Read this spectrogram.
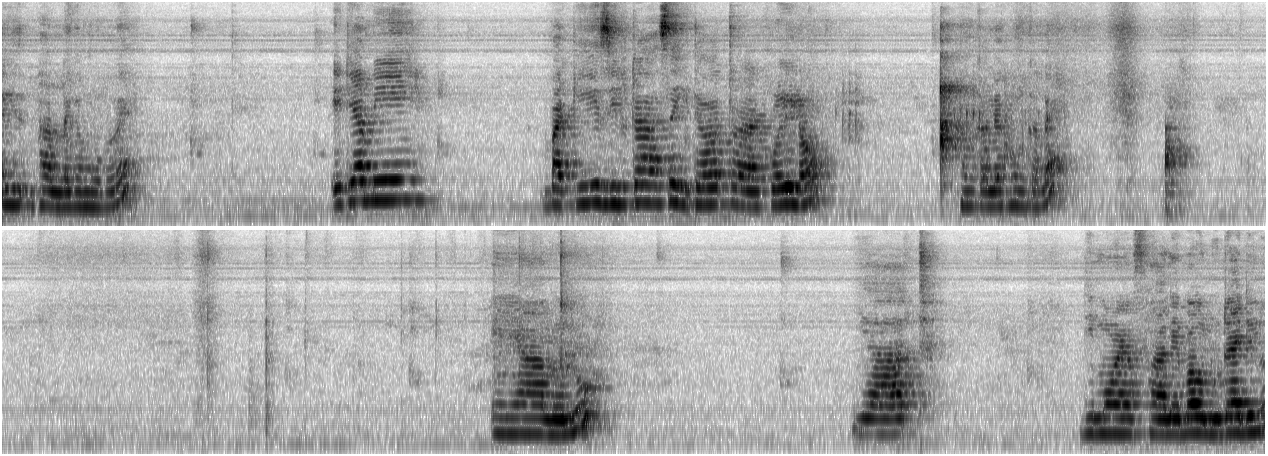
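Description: A woman speaks calmly close by, in short phrases.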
